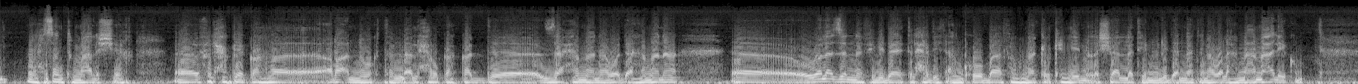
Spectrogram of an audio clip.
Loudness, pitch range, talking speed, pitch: -12 LUFS, 90-100 Hz, 130 wpm, 95 Hz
